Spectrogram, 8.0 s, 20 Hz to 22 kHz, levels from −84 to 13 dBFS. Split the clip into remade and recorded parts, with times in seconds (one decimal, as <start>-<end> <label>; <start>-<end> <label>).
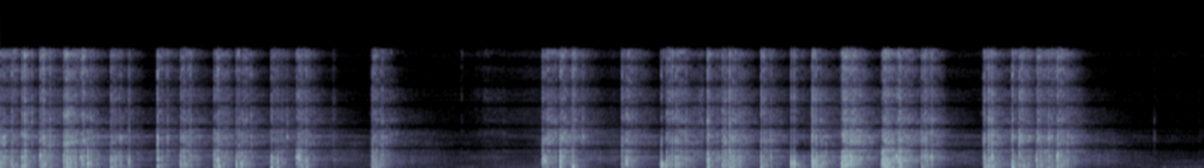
0.0-8.0 remade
